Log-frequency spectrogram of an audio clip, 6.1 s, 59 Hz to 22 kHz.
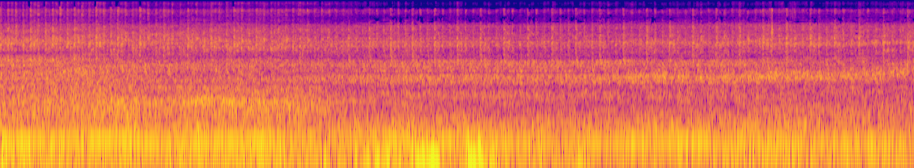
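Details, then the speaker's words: BMW E36 idling after sitting for a while: light, quick top-end ticking about three per second over a steady idle, present only at idle and less when revved. Owner suspects valves and possibly a vacuum leak; cause unknown. "I don't know what that clicking noise is. I thought like it's the valves cuz it's been sitting for a while."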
